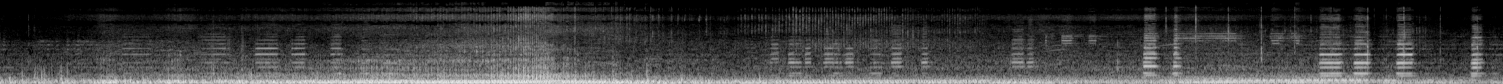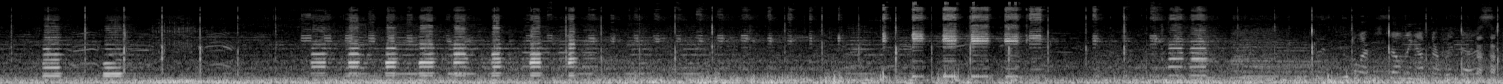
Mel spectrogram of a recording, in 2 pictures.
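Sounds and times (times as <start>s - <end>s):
car horns honking: 0.0s - 30.0s
rumble of passing cars: 0.0s - 30.0s.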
